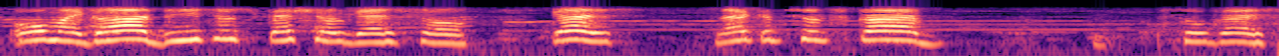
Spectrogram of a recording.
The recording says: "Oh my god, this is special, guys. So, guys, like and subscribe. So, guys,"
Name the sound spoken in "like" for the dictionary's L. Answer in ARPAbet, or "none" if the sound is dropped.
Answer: N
